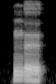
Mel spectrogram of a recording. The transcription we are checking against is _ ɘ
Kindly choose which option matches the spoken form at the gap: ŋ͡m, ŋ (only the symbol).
ŋ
